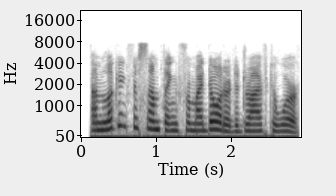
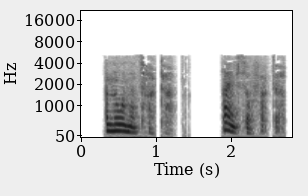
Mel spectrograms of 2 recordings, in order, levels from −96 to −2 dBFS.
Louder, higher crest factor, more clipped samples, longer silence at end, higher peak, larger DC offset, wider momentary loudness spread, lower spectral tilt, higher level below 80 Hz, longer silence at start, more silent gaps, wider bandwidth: second, -21 LUFS vs -18 LUFS; about the same, 16 dB vs 20 dB; neither; about the same, 0 s vs 0.1 s; second, -4 dBFS vs 0 dBFS; first, 3% vs under 0.1%; second, 7 LU vs 14 LU; second, -7 dB/octave vs -8.5 dB/octave; first, -44 dBFS vs -62 dBFS; second, 0.1 s vs 0.35 s; second, none vs 1.46-1.83 s; first, 8 kHz vs 5.4 kHz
